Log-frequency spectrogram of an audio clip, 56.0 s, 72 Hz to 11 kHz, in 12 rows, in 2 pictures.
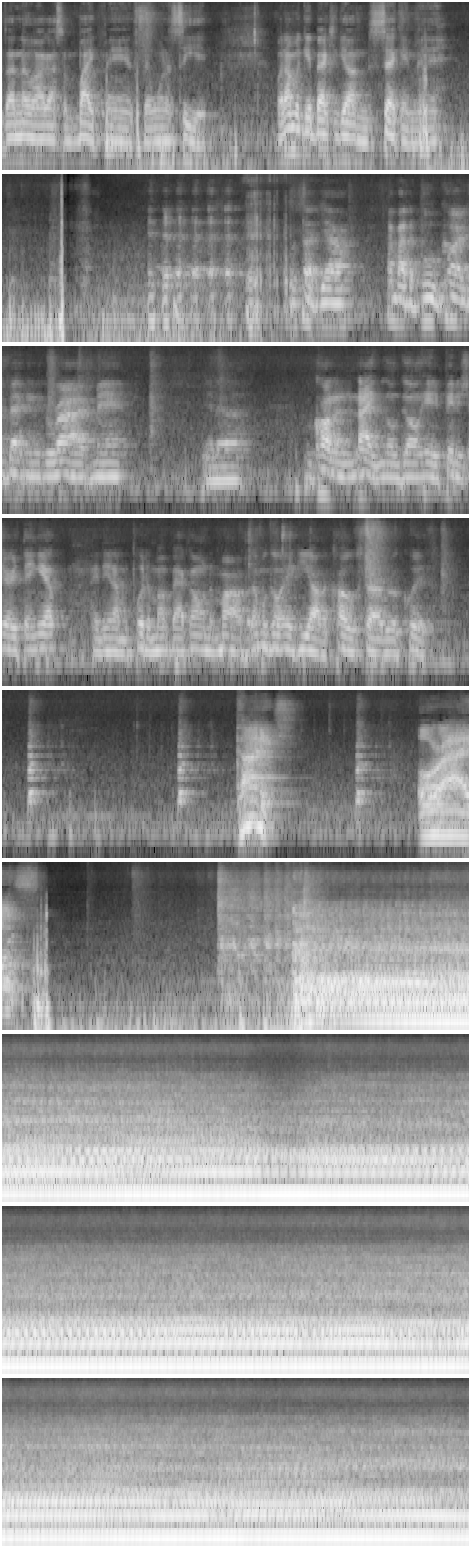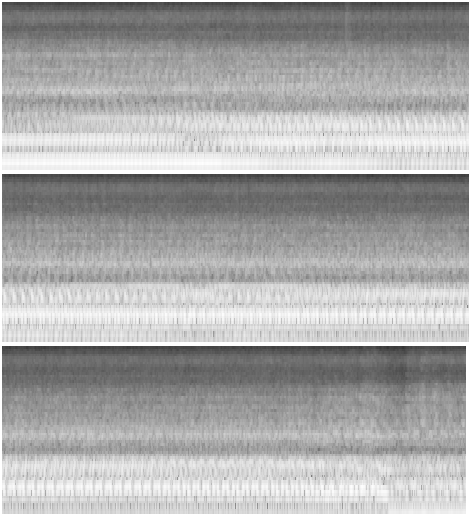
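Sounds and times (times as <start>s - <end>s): car starter cranking: 25.5s - 27.1s
car engine fast idle: 25.5s - 29.4s.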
